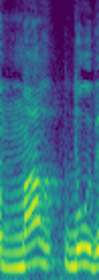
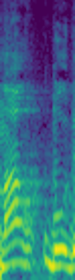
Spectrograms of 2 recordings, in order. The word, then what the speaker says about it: مغضوب: تلفظ کرتے وقت غیر المغضوب علیہم، ماغ نہیں ہے، مغضوب علیہم، مغضوب علیہم یہ ہے.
